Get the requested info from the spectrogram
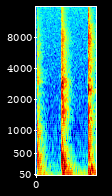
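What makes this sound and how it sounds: Three sharp taps on a bed frame, each a bright knock with a quick decay, showing where the bed sits in a cluttered bedroom.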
